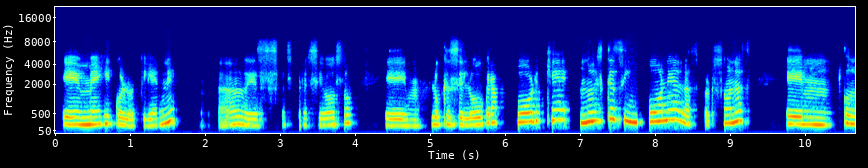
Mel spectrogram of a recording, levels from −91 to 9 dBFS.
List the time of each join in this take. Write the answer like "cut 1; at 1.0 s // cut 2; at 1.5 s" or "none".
none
